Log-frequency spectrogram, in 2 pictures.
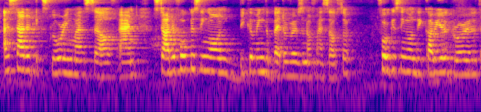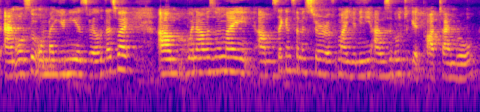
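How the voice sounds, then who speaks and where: A woman's voice: a little high, steady tone, fairly quick, distant mic, a little hiss or hum. Nepali-born woman speaking in an echoey hall. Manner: conversational, many fillers. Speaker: guest speaker. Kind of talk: event speech. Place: event hall.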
